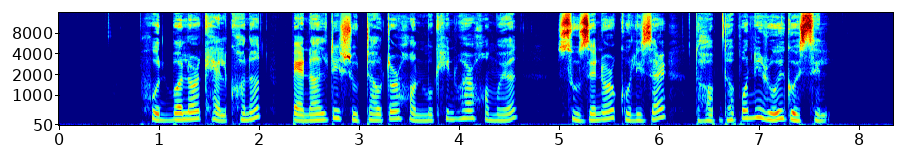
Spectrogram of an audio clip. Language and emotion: Assamese, fearful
